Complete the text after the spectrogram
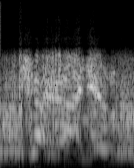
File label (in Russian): damaged pilot, mood med, speech ru; War Thunder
